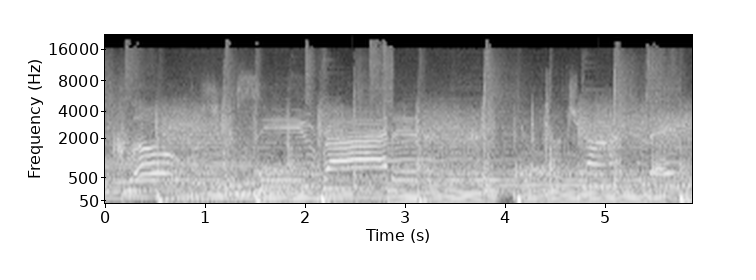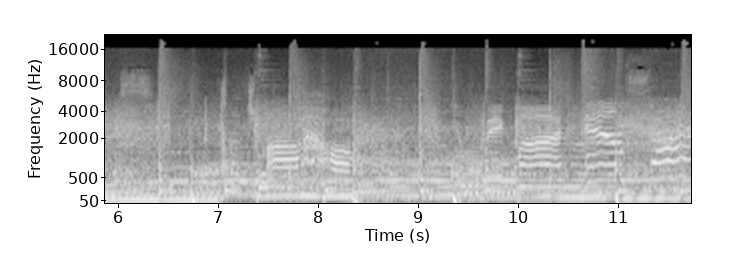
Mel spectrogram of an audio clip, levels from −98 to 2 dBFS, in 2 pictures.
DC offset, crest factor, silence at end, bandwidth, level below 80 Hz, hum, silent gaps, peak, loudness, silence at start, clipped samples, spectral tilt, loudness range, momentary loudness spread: under 0.1%; 12 dB; 0 s; 19.5 kHz; -20 dBFS; none; none; 0 dBFS; -11 LUFS; 0 s; under 0.1%; -5.5 dB/octave; 2 LU; 5 LU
